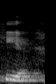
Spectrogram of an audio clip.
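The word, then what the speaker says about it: here: यहाँ पे हीर इसको नहीं पढ़ेंगे, इसको पढ़ेंगे हियर, ठीक है।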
